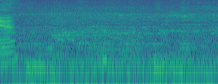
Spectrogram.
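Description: A steady low background rumble after a single spoken word at the start.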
